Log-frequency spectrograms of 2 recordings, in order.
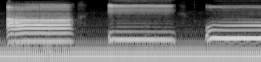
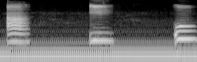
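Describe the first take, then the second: First: The vowels are stretched out long. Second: The vowels are short and only lightly clipped. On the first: The speaker calls it wrong. "ना तो हम करेंगे" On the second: The speaker calls it right. "इसको पढ़ने का तरीका है"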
